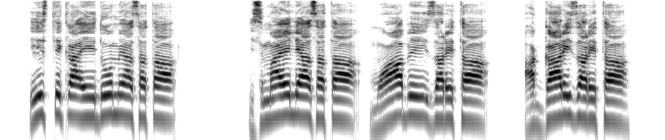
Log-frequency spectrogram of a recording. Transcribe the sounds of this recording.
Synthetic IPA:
ʔɪst̪ːɪkɐeːd̪oːmɛɐsɐt̪ɐ | ɪsmaːeːlɪɐsɐt̪ɐmɔaːbɛzɐɾɛt̪ɐ | ɐɡːaːɾɪzɐɾɛt̪ɐ

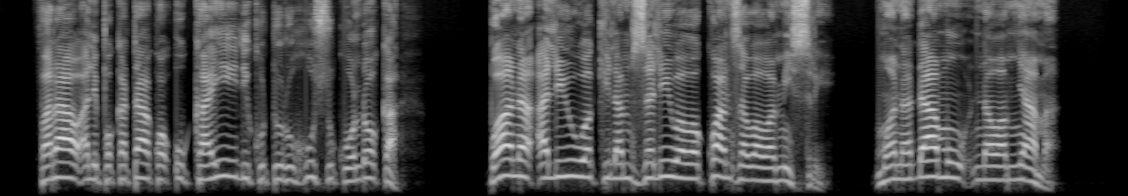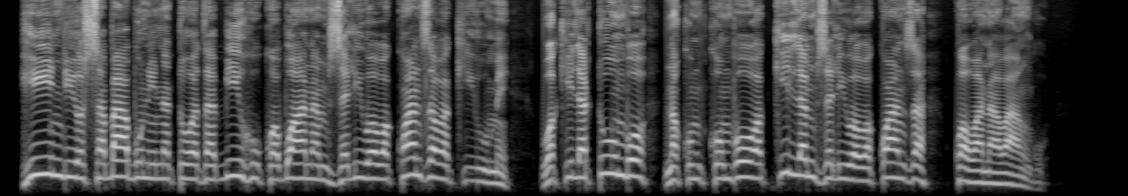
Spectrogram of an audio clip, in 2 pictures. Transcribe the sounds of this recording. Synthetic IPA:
faɾaɔalipɔkataːkwaʔukaiɗikutuɾuhusukuɔndɔka̰ | ɓwanaʔaliuwakilam̩zaliwawakwanzawawamisɾḭ | mwanaɗamunawam̩ɲama̰ | hiːndijɔsaɓaɓuninatɔaðaɓiɦukwaɓwanam̩zaliwawakwanzawakiumɛ | wakilatumbɔnakum̩kɔmbɔakilam̩zaliwawakwanza | kwawanawa̰ŋɡṵ

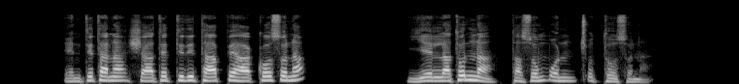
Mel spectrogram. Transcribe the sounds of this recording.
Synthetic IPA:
ʔɪnt̪ːɪt̪ɐnɐʃaːt̪ɛt̪ːɪd̪ɪt̪aːpːɛhaːkːo̞ːsɔnɐ | je̞ːlːɐt̪ɔnːɐt̪ɐsɔmʔɔnt͡ʃʼʊt̪ːo̞ːsɔnɐ

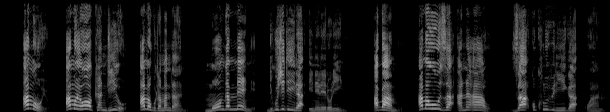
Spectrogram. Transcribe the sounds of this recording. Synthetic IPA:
amɔːjɔ | amɔjɔwɔkʰandiwɔ̰ | amak̬utamanda̰ːni | mɔŋɡam̩mɛnɛ̰ | ndik̬ut͡ʃitiɾainɛlɛɾɔliːnɔ | aɓambɔ | amauzaʔanaawɔ̰ | zakukʰulupiɾik̬akwa̰ːnu

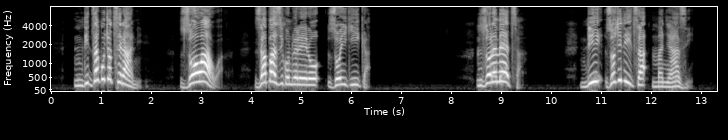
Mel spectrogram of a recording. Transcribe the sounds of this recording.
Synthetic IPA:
ndid͡zakut͡ʃɔt͡sʰɛɾanḭ | zɔwawa̰ | zapazikɔndwɛɾɛɾɔ | zɔikiːka̰ | n̩zɔlɛmɛt͡sʰa̰ | ndizɔt͡ʃitit͡sʰamaɲaːzḭ

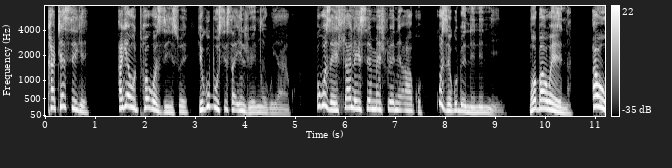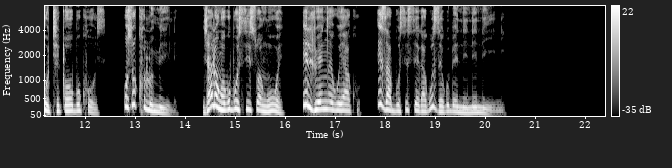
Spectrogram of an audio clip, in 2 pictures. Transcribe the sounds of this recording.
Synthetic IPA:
kʰatʰesiɣɛ | aɣewutʰɔɣoziswɛ | jiɣuβusisaind͡ɮʱujɛŋ͡ǀeɣujaːkʰɔ̥ | uɣuzɛiɬalɛisɛmɛɬweniakʰɔ | ɣuzɛɣuβɛnininḭːni | ŋɔβawɛna | awutʰiǁɔoβukʰoːsi̥ | usukʰulumiːlɛ | nd͡ʒʱalɔŋoɣuβusiswaŋuwɛ | ind͡ɮʱujɛŋ͡ǀeɣujakʰɔ | izaβusisɛɣaɣuzɛɣuβɛnininḭːni

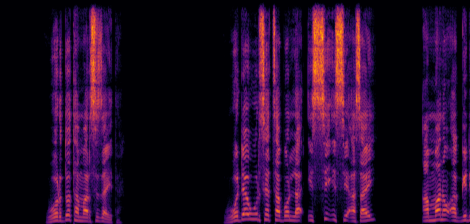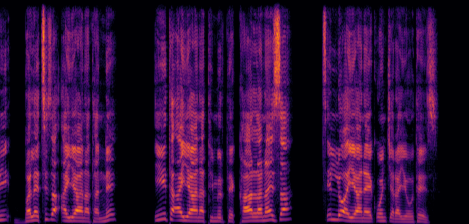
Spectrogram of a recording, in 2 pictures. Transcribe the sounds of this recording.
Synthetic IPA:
wɔɾd̪ːɔt̪ɐmaːɾsɪzɐjt̪ɐ | wɔd̪ɛwʊɾsɛt͡sːɐbɔlːɐʔɪsːɪɪsːɪɐsɐj | ɐmːɐnɔɐɡːɪd̪ɪbɐlɛt͡sːɪzɐʔɐjːaːnɐt̪ɐnːɛ | iːt̪ɐːjːaːnɐt̪ɪmɪɾt̪ːɛkaːlːɐnɐjs̬ːɐ | t͡sʼɪlːɔɐjːaːnɐjkʼɔnt͡ʃʼːɛɾɐjo̞ːt̪e̞ːs

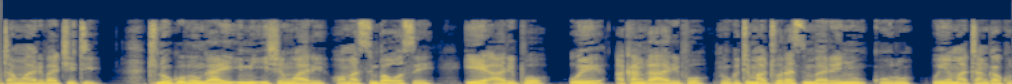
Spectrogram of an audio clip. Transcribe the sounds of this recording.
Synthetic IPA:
tamwaɾiʋat͡ʃiːti | tino̞k̬uʋuŋɡaiimiːʃemwaɾiwamasimbao̞ːse̞ | ije̞ʔaɾipo̞ | uje̞akaŋɡaːɾipo̞no̞k̬utimatʰo̞ɾasimbaɾe̞ɲuɡʱuɾuː | je̞mataŋɡaku

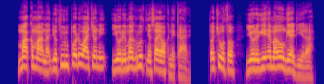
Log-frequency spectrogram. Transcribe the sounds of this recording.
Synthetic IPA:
makmanad͡ʒot̪uɾupodwat͡ʃɔnɪjoɾemaɡɾwot̪ɲasaeɔknɪka̰ɾɛ̰ | tɔt͡ʃʊt̪ɔ | joɾeɡɪɛmaoŋɡeadjḛɾa̰

